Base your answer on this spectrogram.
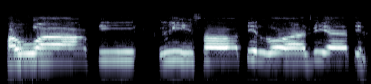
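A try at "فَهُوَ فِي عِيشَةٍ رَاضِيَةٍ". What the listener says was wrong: না, রাজিয়া তিন আর বললে হবে না, যখন মিলিয়ে পড়ছেন এই তা দুজেরটা কাটে যাবে, হায় সাকিন হবে। ফাহুয়া ফি ঈশাতির রাজিয়া। এই শাটা টান হয়ে যাচ্ছে, শিনটা টান হবে না। ঈশাতির রাজিয়া।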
